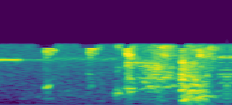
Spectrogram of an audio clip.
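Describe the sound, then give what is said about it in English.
A faint, short electronic ding like a phone's text message alert, followed by a few soft rustling knocks and a brief louder burst of handling noise. “I just want to hear my text ding on your phone. I had to cut my ringer off my other phone.”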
